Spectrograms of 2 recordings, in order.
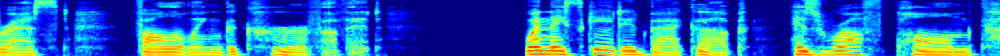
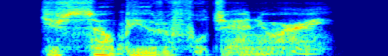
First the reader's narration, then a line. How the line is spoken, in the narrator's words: he whispered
